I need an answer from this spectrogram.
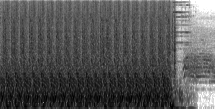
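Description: Loud, sustained automatic gunfire: a rapid, unbroken burst lasting about two seconds before cutting off abruptly.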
